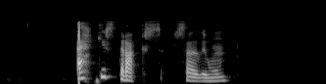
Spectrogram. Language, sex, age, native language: Icelandic, female, 40-49, Icelandic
